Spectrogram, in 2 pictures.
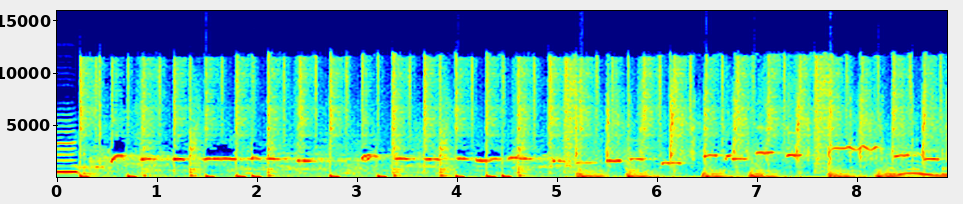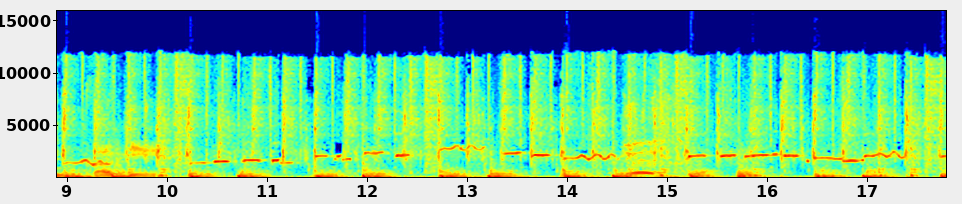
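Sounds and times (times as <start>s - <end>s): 
human whistle carrying a bright bouncy pop melody: 0.0s - 17.7s
punchy drum and bass groove: 5.2s - 17.7s.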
